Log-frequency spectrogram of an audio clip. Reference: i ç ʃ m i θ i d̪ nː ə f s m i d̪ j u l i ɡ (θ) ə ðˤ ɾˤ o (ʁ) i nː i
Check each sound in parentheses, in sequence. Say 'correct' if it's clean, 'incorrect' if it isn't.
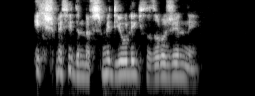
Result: correct, incorrect: ʒ

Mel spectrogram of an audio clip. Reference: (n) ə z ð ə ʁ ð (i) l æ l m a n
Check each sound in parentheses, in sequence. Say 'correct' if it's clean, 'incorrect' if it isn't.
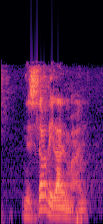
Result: correct, correct

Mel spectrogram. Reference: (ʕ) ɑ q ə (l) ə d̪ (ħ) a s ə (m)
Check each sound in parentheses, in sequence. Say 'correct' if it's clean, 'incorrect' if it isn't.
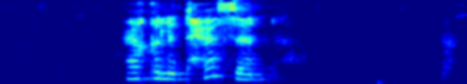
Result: correct, correct, correct, incorrect: n

